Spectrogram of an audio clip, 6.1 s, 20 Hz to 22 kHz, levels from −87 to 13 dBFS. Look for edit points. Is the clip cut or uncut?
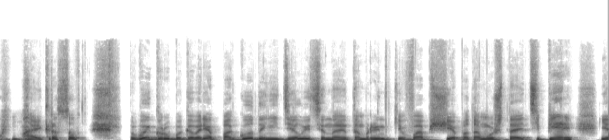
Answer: uncut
